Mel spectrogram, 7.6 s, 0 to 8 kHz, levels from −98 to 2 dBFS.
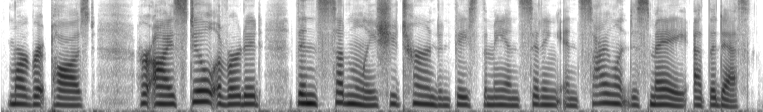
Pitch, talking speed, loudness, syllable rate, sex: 205 Hz, 165 wpm, -18 LUFS, 5.0 syllables/s, female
